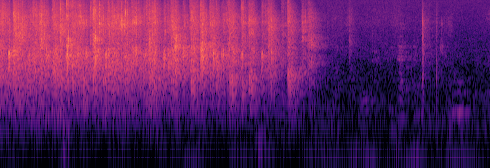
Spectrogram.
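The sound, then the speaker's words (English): An audience claps in a dense, loud burst of applause that holds steady for several seconds, then thins out to a few scattered claps before fading. “Give him another round of applause for doing that.”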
